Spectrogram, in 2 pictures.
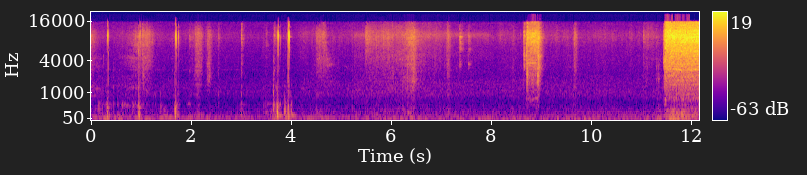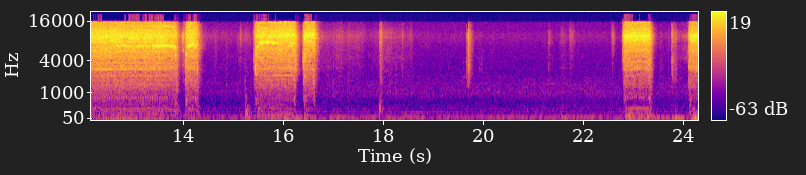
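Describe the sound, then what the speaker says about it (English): A power drill drives screws into wood timbers while a koi pond is strengthened, with three loud whirring bursts, the longest about two seconds, separated by quiet gaps of clicks and handling noises. "So there again, you got another 3 woods, all needs screwing up"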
